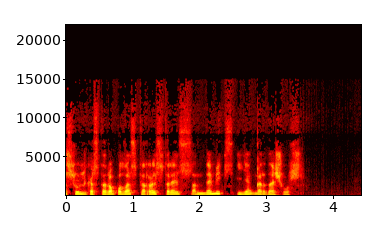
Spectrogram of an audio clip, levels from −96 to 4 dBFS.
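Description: From 3.49 s to 4.41 s the speech breaks into repeated packet loss (robotic sound). Gaps of up to 24 ms recur so often that nearly half the span is patched by repeating earlier sound, giving a choppy tone. A spectrogram shows striped, smeared harmonics and the waveform looks stuttery.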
